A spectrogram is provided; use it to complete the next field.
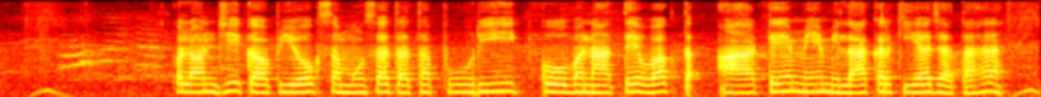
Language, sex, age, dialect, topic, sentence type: Hindi, female, 25-30, Hindustani Malvi Khadi Boli, agriculture, statement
